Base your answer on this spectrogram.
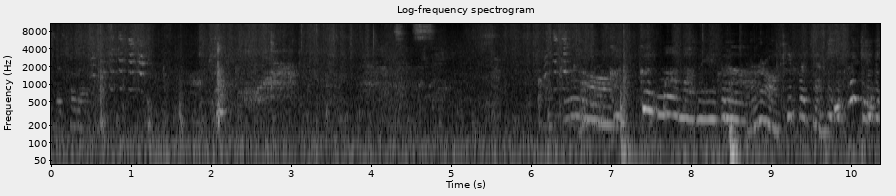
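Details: Around the birth of Mama Maybel's four kids at Goats of Anarchy, a rescued goat bleats in wavering, uneven cries in the second half, after a stretch of quieter rustling and low human voices.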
